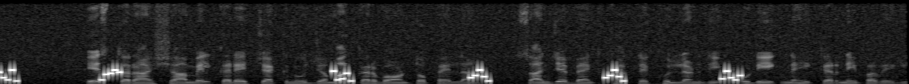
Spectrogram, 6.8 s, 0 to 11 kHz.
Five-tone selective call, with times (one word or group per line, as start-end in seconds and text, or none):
0.0-0.2 72099
0.8-0.9 05697
2.5-2.7 80166
3.5-3.7 24933
4.6-4.7 24933
5.4-5.6 18204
